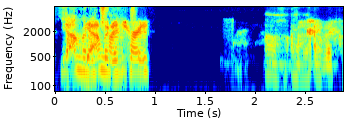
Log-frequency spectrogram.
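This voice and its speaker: A woman's voice: medium pitch, rapid-fire, crowd noise. A woman on a video call through her phone asks questions, her voice echoing from a second device. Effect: echo from a second device, her voice heard twice. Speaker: meeting participant asking questions. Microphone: phone on a video call, no headset. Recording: distant echoey phone audio with clear background noise.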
